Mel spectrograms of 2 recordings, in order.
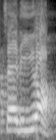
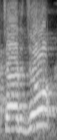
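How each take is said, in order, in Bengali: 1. শেষ অংশটি 'y' glide দিয়ে বলা হয়। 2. শেষ অংশটি 'j' ধ্বনি দিয়ে বলা হয়। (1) "সংস্কৃত হচ্ছে আচার্য" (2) "বাংলায় আচার্য"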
